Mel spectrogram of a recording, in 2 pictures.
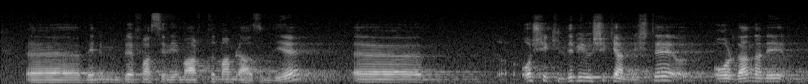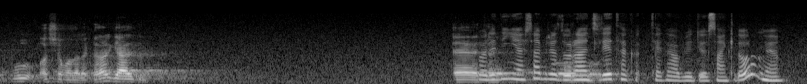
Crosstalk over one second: none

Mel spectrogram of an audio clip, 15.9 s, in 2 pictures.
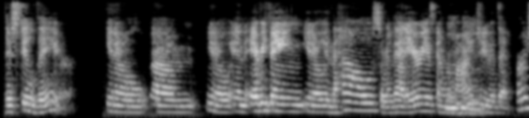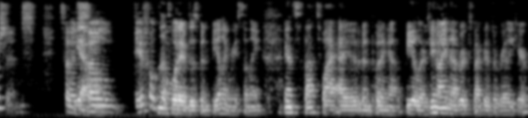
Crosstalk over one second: none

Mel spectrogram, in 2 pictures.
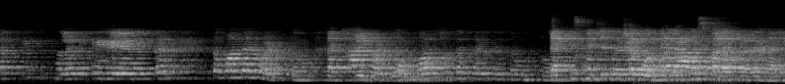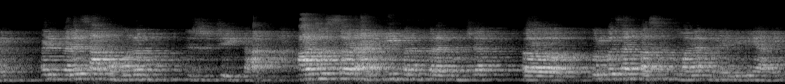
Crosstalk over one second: present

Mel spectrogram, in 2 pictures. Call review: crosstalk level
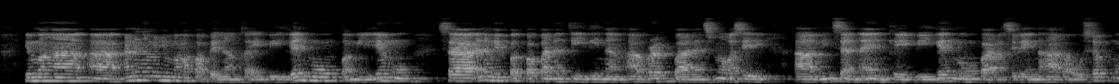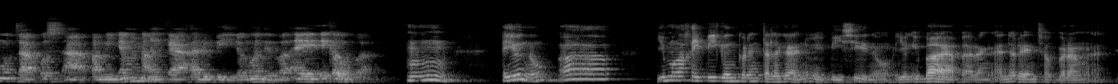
none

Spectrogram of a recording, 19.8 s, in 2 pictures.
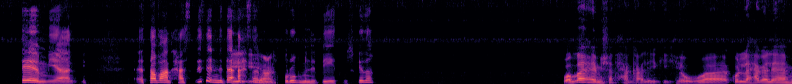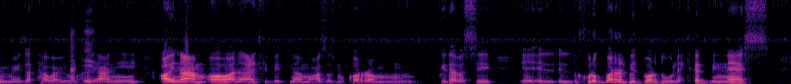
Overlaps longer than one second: none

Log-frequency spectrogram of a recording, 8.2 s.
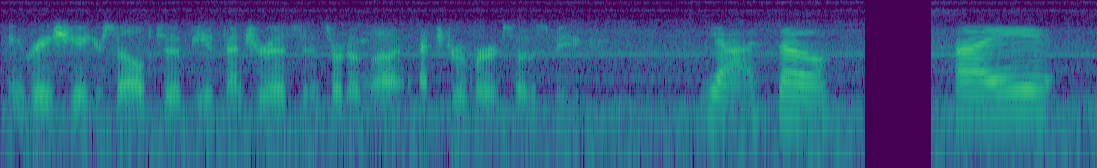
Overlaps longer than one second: none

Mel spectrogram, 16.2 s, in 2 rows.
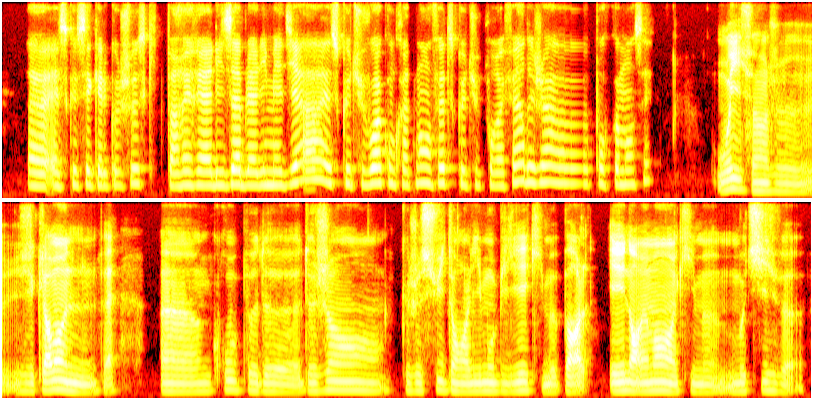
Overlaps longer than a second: none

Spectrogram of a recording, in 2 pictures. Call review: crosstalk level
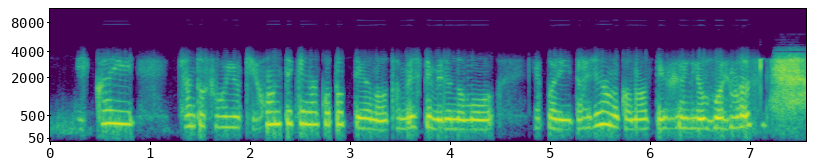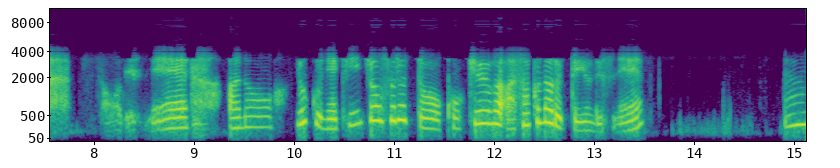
none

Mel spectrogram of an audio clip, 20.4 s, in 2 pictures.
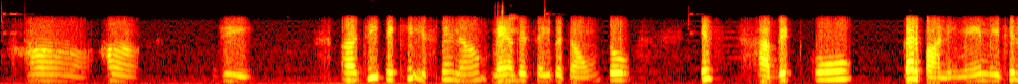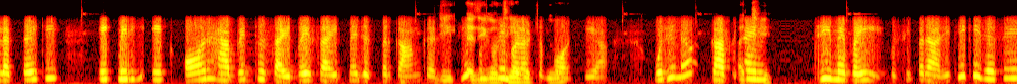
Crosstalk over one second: present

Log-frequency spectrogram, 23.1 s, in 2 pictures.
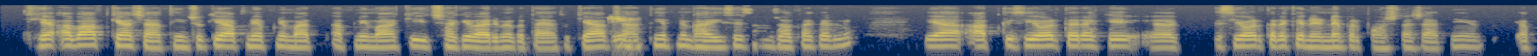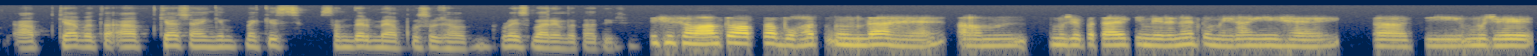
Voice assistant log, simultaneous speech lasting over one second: none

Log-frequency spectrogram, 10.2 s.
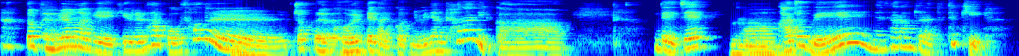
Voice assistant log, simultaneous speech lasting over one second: none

